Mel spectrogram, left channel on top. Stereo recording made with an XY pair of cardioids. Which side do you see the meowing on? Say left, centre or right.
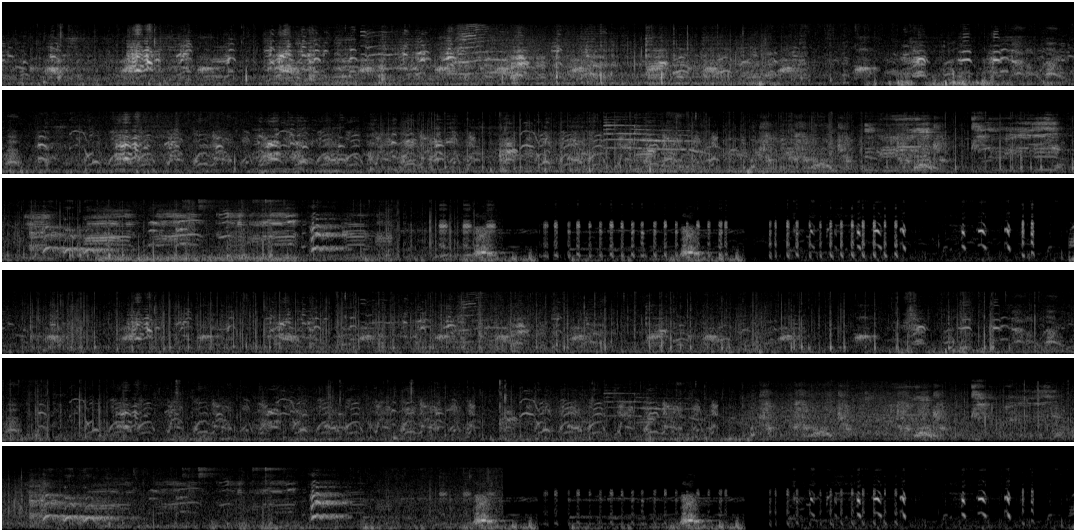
left.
